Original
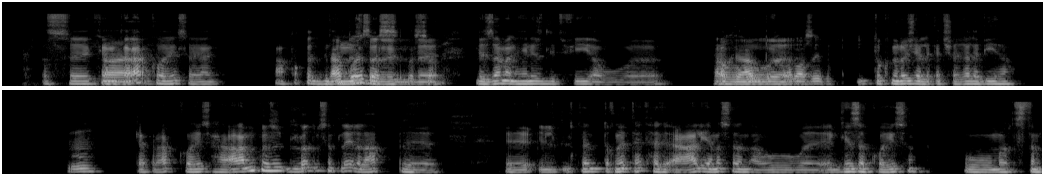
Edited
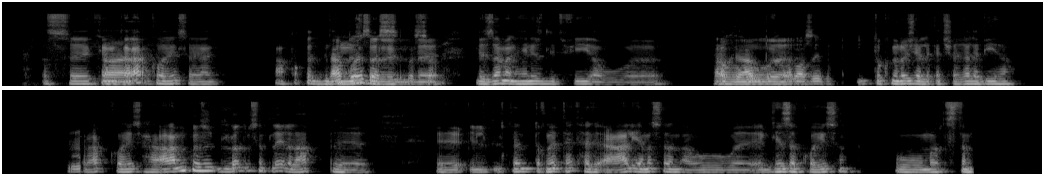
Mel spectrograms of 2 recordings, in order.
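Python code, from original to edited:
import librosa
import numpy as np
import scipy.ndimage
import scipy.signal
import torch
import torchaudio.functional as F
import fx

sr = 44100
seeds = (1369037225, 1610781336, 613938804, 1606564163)

y = fx.edit(x, sr, fx.cut(start_s=11.19, length_s=0.69), tone=tone)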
